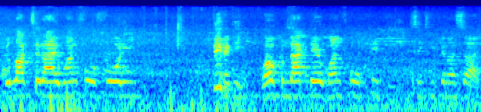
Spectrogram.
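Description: High-voiced Australian auctioneer, street noise. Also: male voice, little pitch movement. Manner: brisk persuasive auction patter, repeating the figures. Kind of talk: live auction calling. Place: outdoors on a suburban street in front of a house. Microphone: camera filming from some distance, no mic seen. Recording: distant voice with loud street and traffic noise.

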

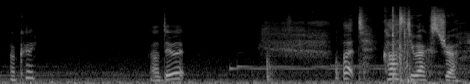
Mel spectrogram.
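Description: A woman's voice: mid-range voice, takes it slowly, music in the background, lightly acted. An actress playing a cool, self-assured female spy in a video game, with a dry, understated, unflappable delivery. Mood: cool, defiant. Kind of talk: video game cutscene acting.

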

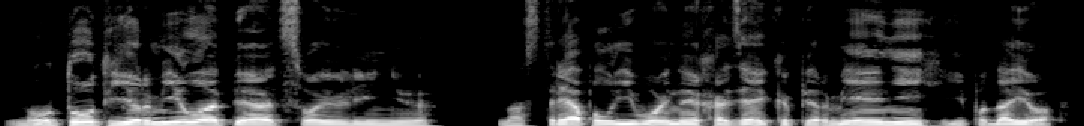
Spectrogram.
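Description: A garrulous Siberian peasant man, acted by a male audiobook reader, spins his tale in folksy, rambling talk. He is indignant and exclamatory, yet takes his time over the words in a mid-pitched voice. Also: lively intonation, slow pace, darkish tone. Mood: grumbling, disapproving. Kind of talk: one-actor audiobook character acting.

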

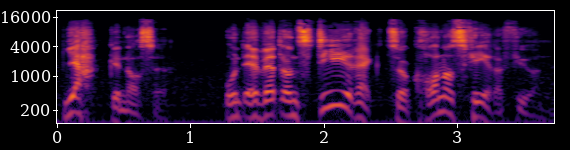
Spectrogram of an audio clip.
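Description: A man's voice: a little high, sing-song, normal speed, fairly bright tone, breathy edge, exaggerated voice. An actor playing a middle-aged, stern and dutiful Soviet military officer briefing his leader in a video game cutscene, formal and earnest. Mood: urgent, formal. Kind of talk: video game cutscene acting, German dub.

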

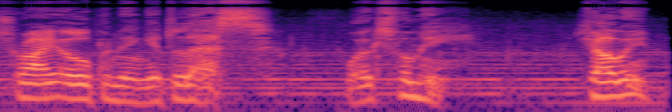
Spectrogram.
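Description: An actor playing a gruff, impatient Norse warrior with a Scandinavian accent and a terse, deadpan manner. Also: male voice, on the high side, unhurried, music in the background. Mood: matter-of-fact.

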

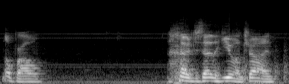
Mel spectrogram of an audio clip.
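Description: Man, halting, on a dull mic. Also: mid-range voice, fairly even intonation, a little mellow. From United States. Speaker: gamer, video creator. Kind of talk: casual gameplay commentary. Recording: dull lo-fi mic, faint noise.

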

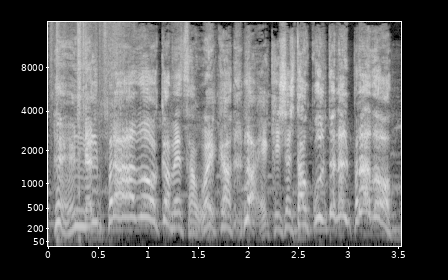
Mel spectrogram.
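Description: A man's voice: extremely high pitch, wildly swooping pitch, moderate pace, heavily acted. A man voicing a bossy, greedy, short-tempered wasp gang leader in a children's cartoon, blustering and barking insulting orders. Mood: irritated. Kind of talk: dubbed children's cartoon acting. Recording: loud music under the voice.

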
